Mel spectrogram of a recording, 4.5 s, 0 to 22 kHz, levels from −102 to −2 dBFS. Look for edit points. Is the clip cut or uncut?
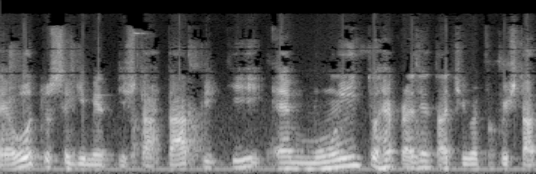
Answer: uncut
